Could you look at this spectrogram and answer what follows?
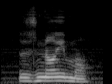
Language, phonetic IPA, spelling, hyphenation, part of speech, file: Czech, [ˈznojmo], Znojmo, Znoj‧mo, proper noun, Cs Znojmo.ogg
- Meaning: a town in the South Moravian Region of the Czech Republic, near the border with Lower Austria, situated on a rock outcropping on the steep left bank of the Dyje River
